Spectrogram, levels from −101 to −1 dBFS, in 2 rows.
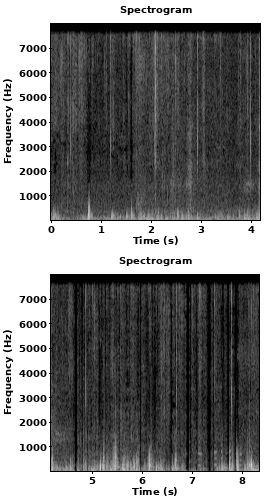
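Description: From 4.6 s to 8.18 s there's repeated packet loss with that robotic, choppy character. Dozens of short holes, the longest 80 ms, each get patched by stretching the last bit of sound, so about a third of that stretch is concealment.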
